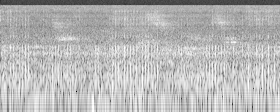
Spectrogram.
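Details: Oyen, a clingy, affectionate female house cat, purrs in an unbroken low drone, its rapid pulsing steady from start to end against light background hiss.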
